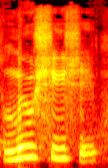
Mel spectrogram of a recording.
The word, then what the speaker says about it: Mushishi: Watch Mushishi. That's spelled M. I'll probably leave a description of some of these names actually in the description. But it's M-U-S-H-I-S-H-I.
